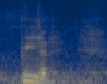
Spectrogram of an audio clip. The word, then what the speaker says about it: Pi: Usted lo pronuncia Pi en inglés, pero la fórmula matemática siempre es Pi.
